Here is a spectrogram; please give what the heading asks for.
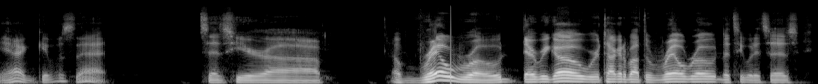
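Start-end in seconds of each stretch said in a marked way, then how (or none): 3.9-7.2 fast, excited rush of speech. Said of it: "Sorry, getting excited here".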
